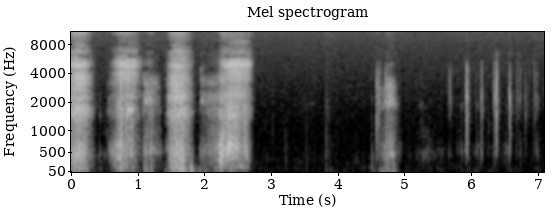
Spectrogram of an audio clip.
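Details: Sneezing on day 4 of a head cold: a burst of four loud, wet sneezes in quick succession, then a short sniff and nose-blowing sounds.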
